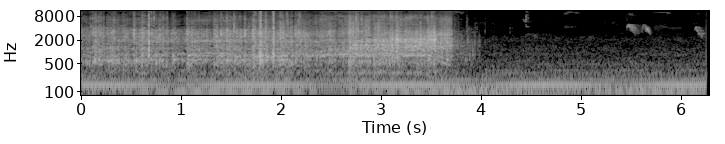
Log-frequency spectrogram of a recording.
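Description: Huina radio-controlled toy dump truck driving over gravel: its electric motor and gearbox whirring and small stones crunching and clicking under the tyres, cutting off abruptly about three and a half seconds in as the truck stops. A few faint bird chirps follow, over a steady low hum.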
